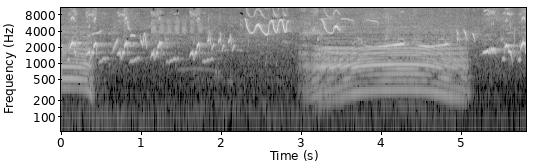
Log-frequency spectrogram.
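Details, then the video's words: Large bull mooing: a brief moo opening, then a long, even bellow of about two seconds; birds chirp and trill brightly around it, including a wavering whistled call. "sapi moo // sapi jantan jumbo"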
